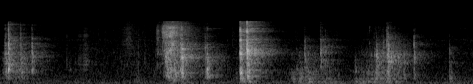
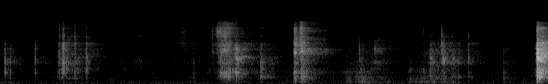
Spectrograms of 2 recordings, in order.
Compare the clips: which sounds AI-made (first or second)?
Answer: second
